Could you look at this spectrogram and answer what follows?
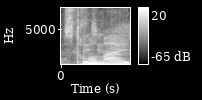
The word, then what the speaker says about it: Stromae: J'espère que la prononciation, c'est juste. – Stromae, désolé. – Stromae. Ok. Excusez-moi.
